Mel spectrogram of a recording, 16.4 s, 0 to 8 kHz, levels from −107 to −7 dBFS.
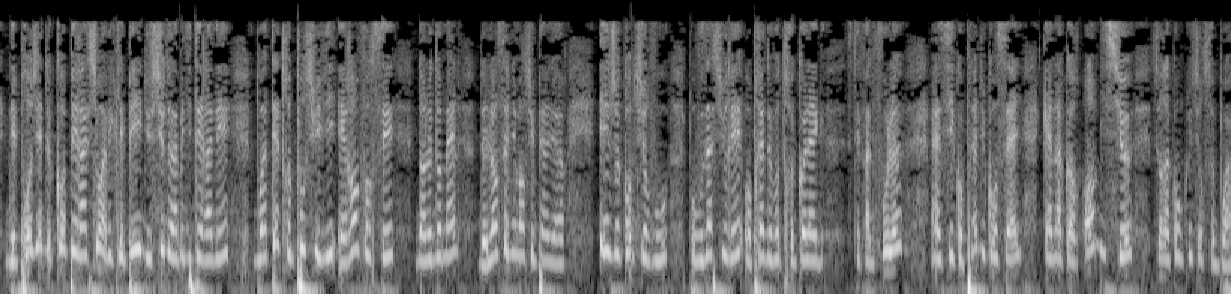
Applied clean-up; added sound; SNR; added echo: none; none; none; none.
